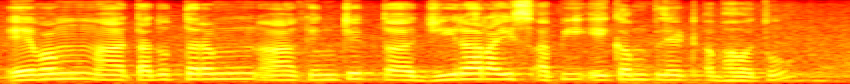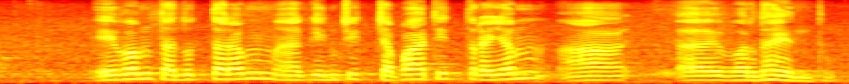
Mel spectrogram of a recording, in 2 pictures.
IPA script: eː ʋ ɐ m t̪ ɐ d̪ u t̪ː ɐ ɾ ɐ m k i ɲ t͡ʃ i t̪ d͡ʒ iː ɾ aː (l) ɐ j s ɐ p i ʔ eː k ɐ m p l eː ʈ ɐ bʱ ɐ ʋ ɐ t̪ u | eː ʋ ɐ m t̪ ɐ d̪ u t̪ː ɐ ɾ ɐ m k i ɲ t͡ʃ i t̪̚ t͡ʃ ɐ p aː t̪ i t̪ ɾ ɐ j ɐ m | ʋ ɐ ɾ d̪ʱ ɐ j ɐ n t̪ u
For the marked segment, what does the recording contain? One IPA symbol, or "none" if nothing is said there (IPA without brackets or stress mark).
ɾ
